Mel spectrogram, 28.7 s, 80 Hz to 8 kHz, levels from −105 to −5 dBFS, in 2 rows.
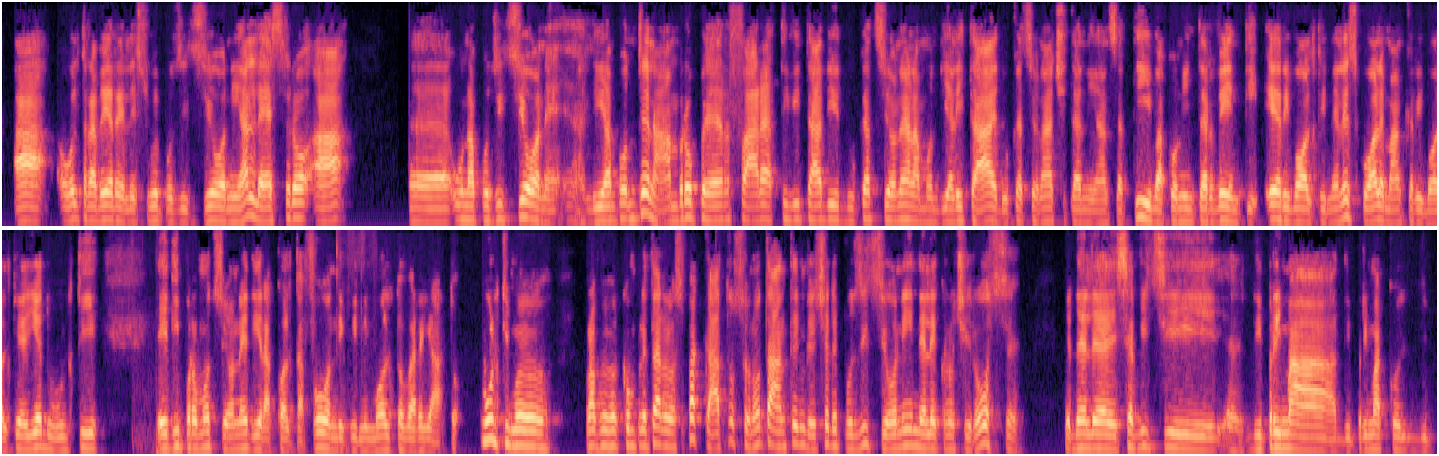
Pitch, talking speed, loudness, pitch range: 140 Hz, 145 wpm, -21 LUFS, 130-150 Hz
